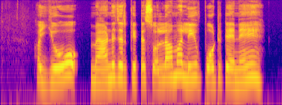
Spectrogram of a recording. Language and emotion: Tamil, fearful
